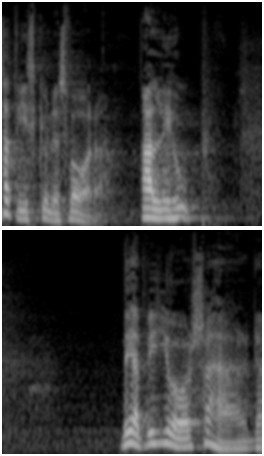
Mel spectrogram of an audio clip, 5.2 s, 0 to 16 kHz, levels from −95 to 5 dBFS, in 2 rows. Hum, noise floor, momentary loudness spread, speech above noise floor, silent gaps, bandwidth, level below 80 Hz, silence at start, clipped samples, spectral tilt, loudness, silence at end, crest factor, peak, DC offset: none; -69 dBFS; 12 LU; 39 dB; none; 14.5 kHz; -64 dBFS; 0 s; under 0.1%; -6.5 dB/octave; -31 LUFS; 0 s; 22 dB; -10 dBFS; under 0.1%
